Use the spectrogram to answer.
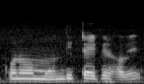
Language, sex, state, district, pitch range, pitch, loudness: Bengali, male, West Bengal, North 24 Parganas, 125-140 Hz, 135 Hz, -18 LUFS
